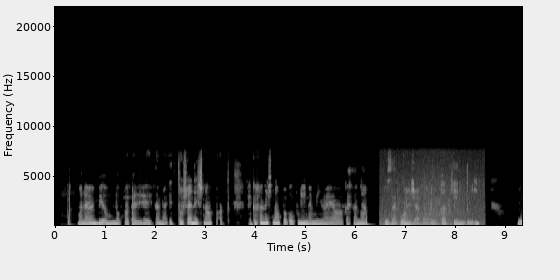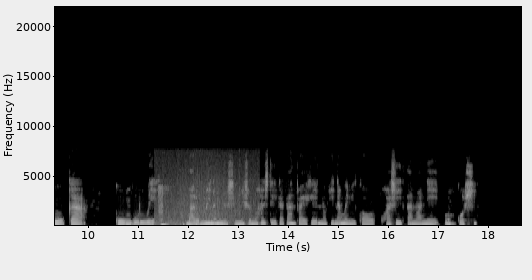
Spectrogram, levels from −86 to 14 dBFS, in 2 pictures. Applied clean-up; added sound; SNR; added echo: none; Waves, surf; 13 dB; none.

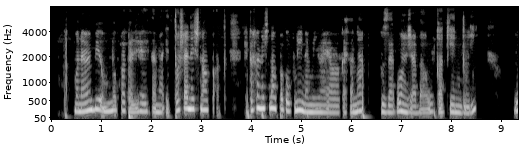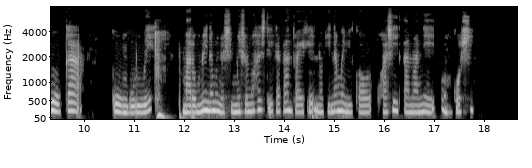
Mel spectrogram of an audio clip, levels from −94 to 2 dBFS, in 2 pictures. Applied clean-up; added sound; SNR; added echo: none; none; none; none.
